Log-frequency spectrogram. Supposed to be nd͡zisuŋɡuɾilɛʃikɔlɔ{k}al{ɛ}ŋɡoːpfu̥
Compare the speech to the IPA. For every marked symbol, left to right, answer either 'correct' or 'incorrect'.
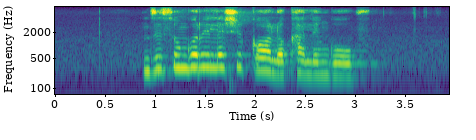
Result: incorrect: kʰ, correct

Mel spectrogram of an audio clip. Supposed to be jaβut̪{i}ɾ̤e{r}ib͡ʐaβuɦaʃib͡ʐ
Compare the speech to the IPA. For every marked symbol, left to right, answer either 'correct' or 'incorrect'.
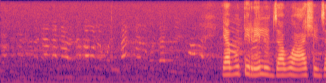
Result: correct, incorrect: l

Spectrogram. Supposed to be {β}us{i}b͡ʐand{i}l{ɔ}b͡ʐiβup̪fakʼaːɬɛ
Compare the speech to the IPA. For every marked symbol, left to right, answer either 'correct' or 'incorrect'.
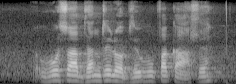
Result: correct, incorrect: a, correct, correct

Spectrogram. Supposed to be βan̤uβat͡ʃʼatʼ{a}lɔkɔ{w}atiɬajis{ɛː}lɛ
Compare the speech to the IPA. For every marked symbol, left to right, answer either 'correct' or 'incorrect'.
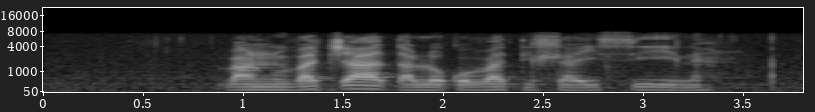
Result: correct, incorrect: β, incorrect: iː

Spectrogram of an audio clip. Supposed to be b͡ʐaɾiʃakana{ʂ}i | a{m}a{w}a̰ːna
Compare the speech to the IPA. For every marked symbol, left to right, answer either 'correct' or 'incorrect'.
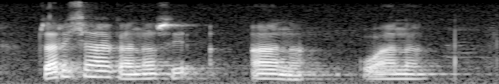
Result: correct, incorrect: n, correct

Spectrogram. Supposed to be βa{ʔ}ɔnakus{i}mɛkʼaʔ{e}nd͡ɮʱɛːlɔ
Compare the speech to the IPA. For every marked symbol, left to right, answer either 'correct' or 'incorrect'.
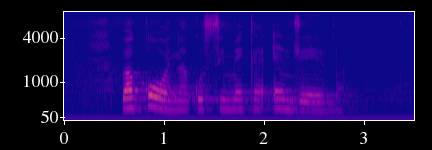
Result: incorrect: k, correct, incorrect: ɛ

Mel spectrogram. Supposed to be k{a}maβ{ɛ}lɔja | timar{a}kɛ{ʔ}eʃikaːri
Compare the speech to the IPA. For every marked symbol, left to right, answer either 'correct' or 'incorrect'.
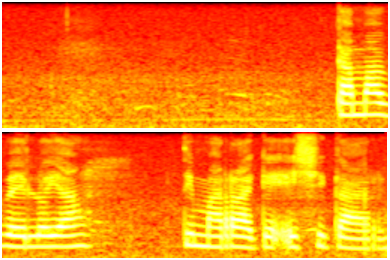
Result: correct, correct, correct, correct

